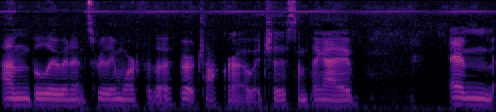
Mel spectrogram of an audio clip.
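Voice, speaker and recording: In a relaxed tone, a woman with a very deep, low pitch speaks at a fairly slow pace with monotone, flat intonation and long, frequent pauses, on a very clean recording with a silent background. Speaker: vlogger. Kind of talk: casual vlog monologue. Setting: outdoors by a lake. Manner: relaxed, reflective.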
